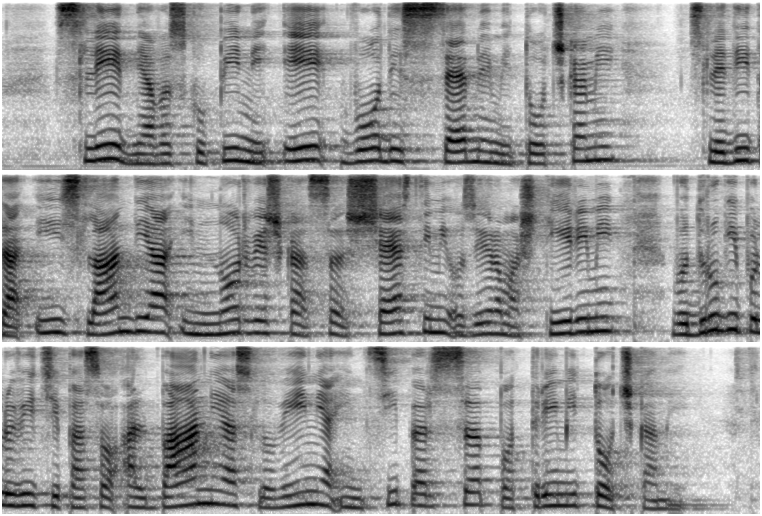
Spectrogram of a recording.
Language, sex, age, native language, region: Slovenian, female, 50-59, Slovenian, Savinja region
